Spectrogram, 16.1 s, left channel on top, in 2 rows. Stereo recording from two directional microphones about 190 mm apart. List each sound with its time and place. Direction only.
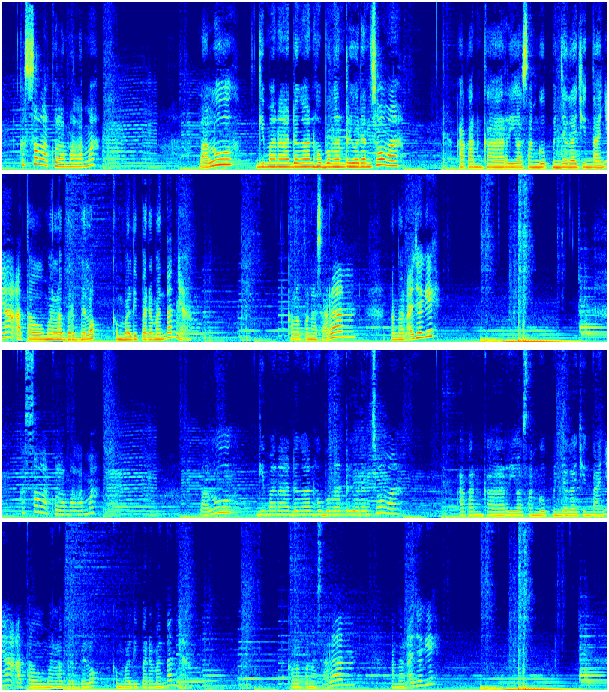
0.2 s a woman's voice: 40° left (ahead or behind)
1.3 s music: centre (ahead or behind)
2.6 s a woman's voice: 45° left (ahead or behind)
11.8 s speech: 50° left (ahead or behind)
14.4 s music: centre (ahead or behind)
